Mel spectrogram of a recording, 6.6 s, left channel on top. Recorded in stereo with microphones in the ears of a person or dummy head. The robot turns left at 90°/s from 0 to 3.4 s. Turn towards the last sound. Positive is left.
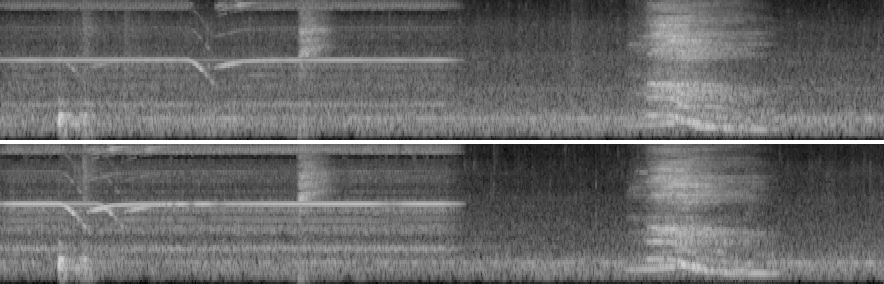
turn(degrees=15)  # may be behind; listen again after turning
